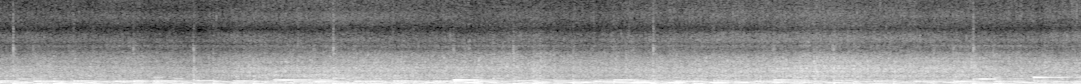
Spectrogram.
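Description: Sea waves wash steadily along the waterfront at Mazara del Vallo in Sicily, a continuous broadband surf hiss with low rumbling beneath, moderately distant and uninterrupted, no voices.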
